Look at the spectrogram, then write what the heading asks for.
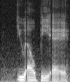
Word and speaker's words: Ulba: pronounce his name again it's Alba UL LBA ulba yes Alba could you come here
